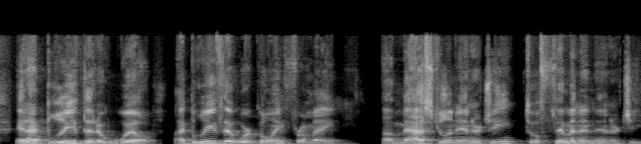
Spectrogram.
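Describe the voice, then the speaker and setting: With an American accent, a man talks at a moderate pace and fairly high pitch. His intonation is lively, and audible room echo is present. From USA. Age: 60s. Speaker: entrepreneur and author. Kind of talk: podcast interview.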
